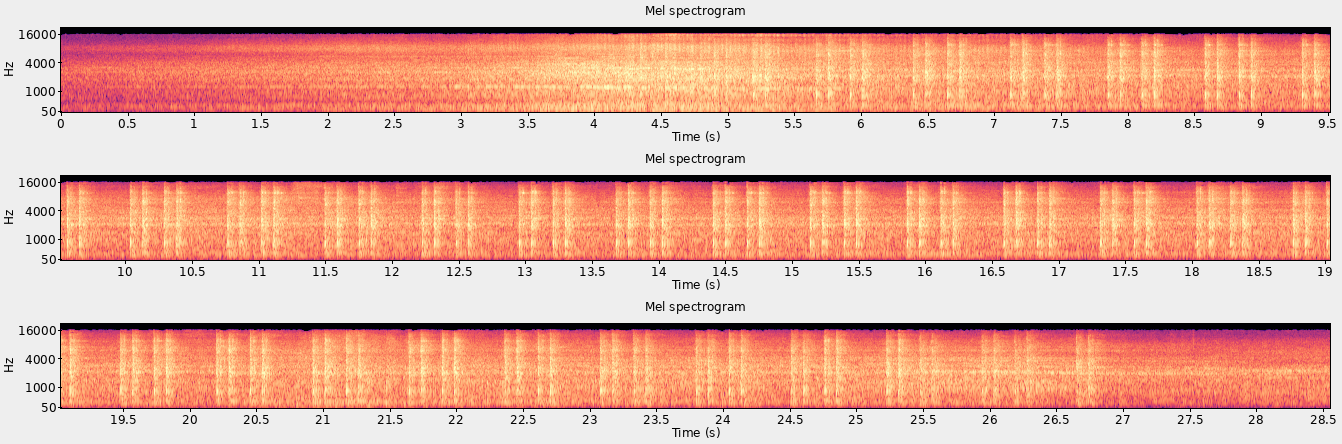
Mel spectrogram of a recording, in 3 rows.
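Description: A CC206 diesel-electric locomotive approaches and passes, loudest about four seconds in. A long train of box wagons then rolls by with a steady, rhythmic clickety-clack of wheels over rail joints, which eases off near the end.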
